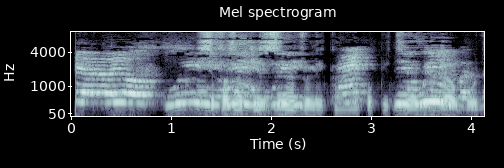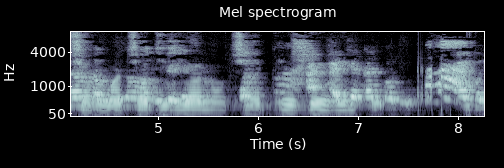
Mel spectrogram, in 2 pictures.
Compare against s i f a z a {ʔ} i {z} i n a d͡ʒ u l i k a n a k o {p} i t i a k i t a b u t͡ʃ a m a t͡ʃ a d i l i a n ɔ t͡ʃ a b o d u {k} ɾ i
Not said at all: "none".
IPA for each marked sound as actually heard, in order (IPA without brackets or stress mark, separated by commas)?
k, z, p, none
